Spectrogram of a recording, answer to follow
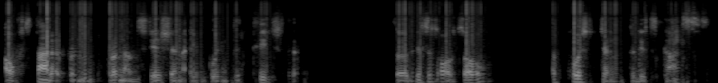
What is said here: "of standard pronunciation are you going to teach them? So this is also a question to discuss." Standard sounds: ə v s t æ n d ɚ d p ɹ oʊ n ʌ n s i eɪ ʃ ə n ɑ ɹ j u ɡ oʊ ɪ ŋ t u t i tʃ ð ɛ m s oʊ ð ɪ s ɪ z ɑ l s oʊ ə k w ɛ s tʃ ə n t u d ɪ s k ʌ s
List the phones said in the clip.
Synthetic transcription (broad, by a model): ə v s t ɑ d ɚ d p ɹ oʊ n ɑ n s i eɪ ʃ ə n ɑ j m ɡ oʊ ɪ ŋ t u t i tʃ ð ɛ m s oʊ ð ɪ s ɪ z ɑ l s oʊ ə k w ɛ s tʃ ə n t u d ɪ s k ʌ s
